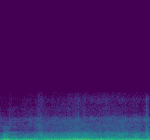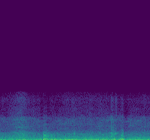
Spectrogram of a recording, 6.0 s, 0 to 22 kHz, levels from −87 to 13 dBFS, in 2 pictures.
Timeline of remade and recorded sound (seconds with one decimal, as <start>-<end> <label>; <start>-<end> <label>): 0.0-0.8 remade; 0.8-1.7 recorded; 1.7-6.0 remade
